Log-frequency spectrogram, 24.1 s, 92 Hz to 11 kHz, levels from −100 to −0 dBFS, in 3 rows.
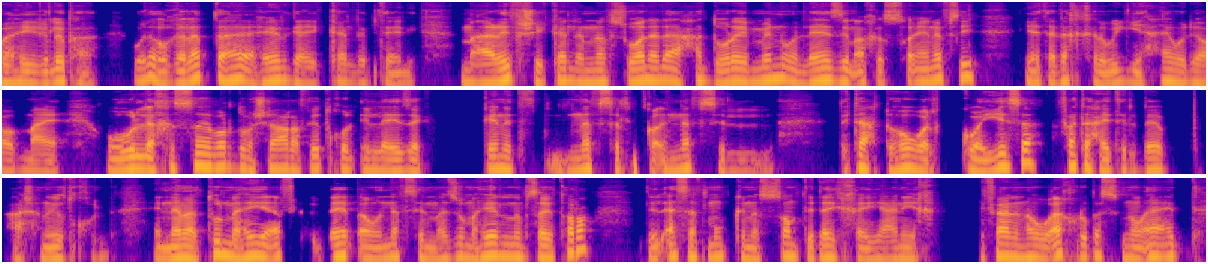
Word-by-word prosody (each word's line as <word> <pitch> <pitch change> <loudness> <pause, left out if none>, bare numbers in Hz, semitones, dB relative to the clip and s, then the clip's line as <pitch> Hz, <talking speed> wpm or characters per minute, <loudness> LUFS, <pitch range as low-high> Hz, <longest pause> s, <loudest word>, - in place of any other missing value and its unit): وهيغلبها، 105 -2 -1 0.2
ولو 130 -5 0
غلبتها 125 - +2
هيرجع 130 -2 +1
يتكلم 105 +4 -5 0.2
تاني، 95 -1 -6 0.3
ما 110 -2 -2
عرفش 115 +3 +4
يكلم 115 +1 -2
نَفسه 120 +1 -2
ولا 130 +1 +5
لقي 130 -3 +2
حد 125 -3 -4
قريب 120 +2 +2
منه 135 0 0
لازم 125 +4 +1
أخصائي 120 - -1
نَفسي 155 +3 0 0.3
يتدخل - - -2
وييجي 105 +2 -4
يحاول 110 +1 -4
يقعد 105 -1 -2
معاه، 95 -3 -1 0.3
والأخصائي 125 +6 +4
برضو 140 -2 0
مش 120 +4 0
هيعرف 125 -2 +1
يدخل 130 -3 -3
إلا 110 -1 0
إذا 105 -1 -1 0.4
كانت 125 -2 0 0.3
نَفس 125 +4 +2
الق - - -5
النَفس 115 0 0
ال 100 -1 -14 0.5
بتاعته - - +2
هو 125 -2 +4
الكويسة 145 - +2
فتحت 145 -9 +1
الباب 105 +2 -3 0.3
عشان 105 - -4
يدخل، 115 +3 -6 0.3
إنما 110 +2 +5
طول 150 +7 0
ما 115 -3 +3
هي 130 0 +3
قافلة - - -2
الباب 125 +6 +1
أو 105 -1 +2
النَفس 120 0 -3
المهزومة 110 +4 -4
هي 135 - +5
اللي 125 -1 -1
مسيطرة، 140 - +3 0.4
للأسف 125 -3 +1
ممكن 125 -4 -3
الصمت 130 +5 0
ده 120 - +1
يخ 115 - -2
يعني 100 +1 -2
يخ - - -3 0.3
فعلًا 125 -3 +3
هو 115 -2 +2
آخره 125 - +1
بس 135 -3 -1
إن 110 - -5
هو 105 - +1
قاعد 130 0 0
120 Hz, 170 wpm, -25 LUFS, 105-130 Hz, 0.5 s, ولا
